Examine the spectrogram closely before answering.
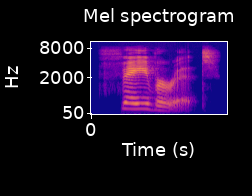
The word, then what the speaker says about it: favorite: we'll say the word favorite notice that that e is silent on the end of it but we still need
